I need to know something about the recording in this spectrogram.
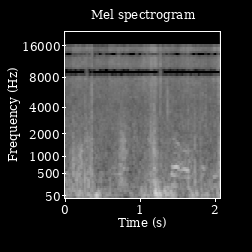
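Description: A reindeer tears and munches grass close by.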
